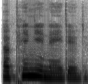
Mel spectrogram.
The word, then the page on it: opinionated: American English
